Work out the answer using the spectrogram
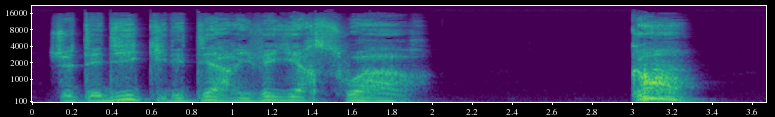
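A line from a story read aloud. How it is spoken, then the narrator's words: Roaring. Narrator (French): rugit l'autre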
